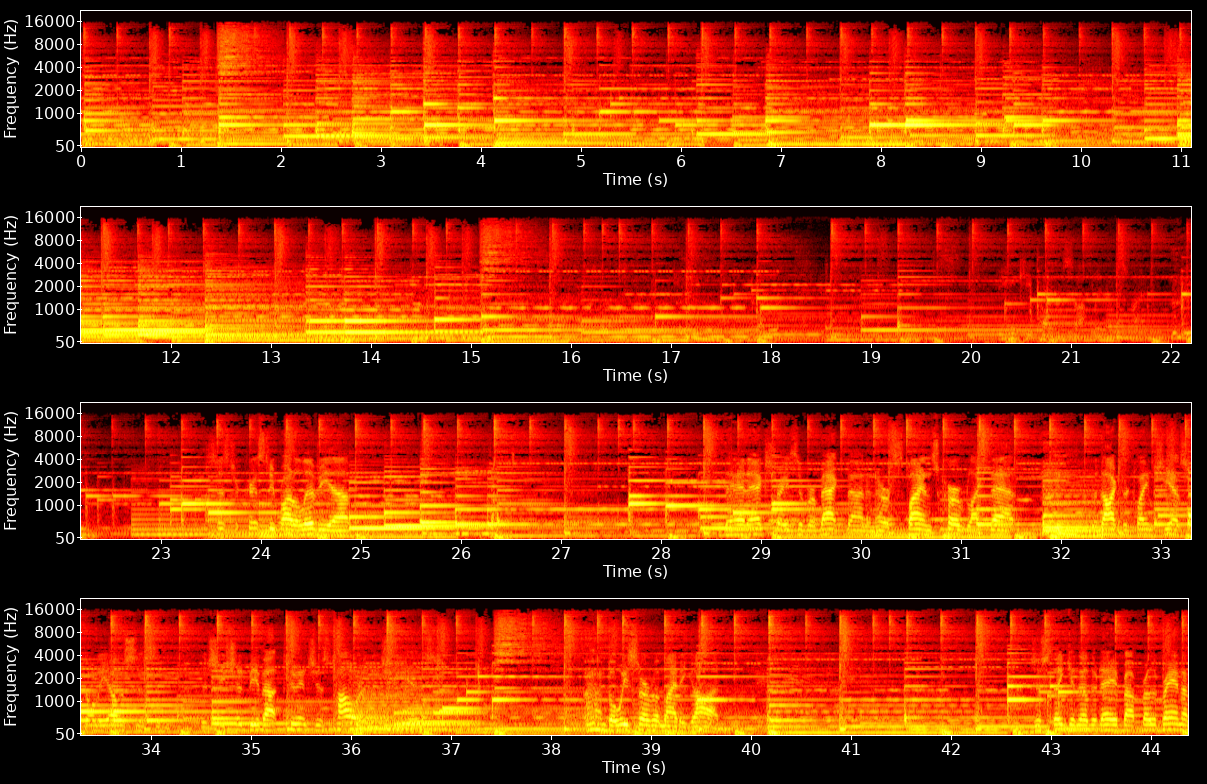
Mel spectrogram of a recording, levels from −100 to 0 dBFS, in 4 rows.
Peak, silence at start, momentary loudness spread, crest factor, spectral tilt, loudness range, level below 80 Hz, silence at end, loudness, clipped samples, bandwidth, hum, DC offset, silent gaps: -4 dBFS; 0 s; 15 LU; 18 dB; -5.5 dB/octave; 13 LU; -38 dBFS; 0 s; -23 LUFS; under 0.1%; 16 kHz; none; under 0.1%; none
